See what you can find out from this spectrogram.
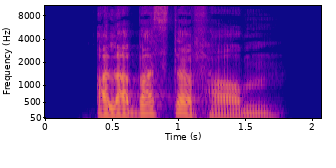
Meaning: alabaster-coloured
- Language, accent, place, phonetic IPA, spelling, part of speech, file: German, Germany, Berlin, [alaˈbastɐˌfaʁbn̩], alabasterfarben, adjective, De-alabasterfarben.ogg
